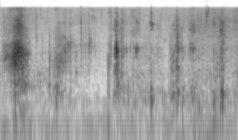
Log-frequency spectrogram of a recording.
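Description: A close-miked bite into a burger with lettuce in a soft toasted bun, loudest right at the start, followed by closed-mouth chewing with quick wet clicks and small crunches several times a second.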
